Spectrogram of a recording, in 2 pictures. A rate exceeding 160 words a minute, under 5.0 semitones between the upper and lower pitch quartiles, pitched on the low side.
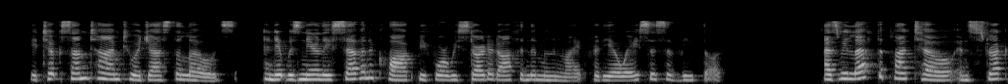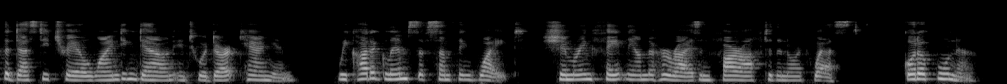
No: average, 180 wpm; average, 3.1 semitones; high, 220 Hz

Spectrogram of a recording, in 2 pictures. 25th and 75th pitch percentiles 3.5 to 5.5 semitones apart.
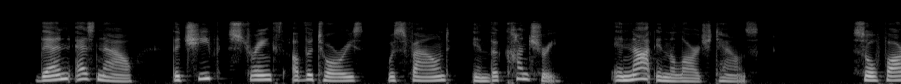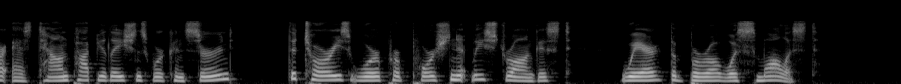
No: average, 2.7 semitones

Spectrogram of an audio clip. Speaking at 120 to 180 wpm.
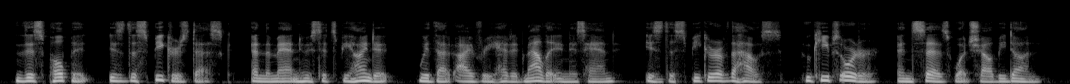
No: average, 200 wpm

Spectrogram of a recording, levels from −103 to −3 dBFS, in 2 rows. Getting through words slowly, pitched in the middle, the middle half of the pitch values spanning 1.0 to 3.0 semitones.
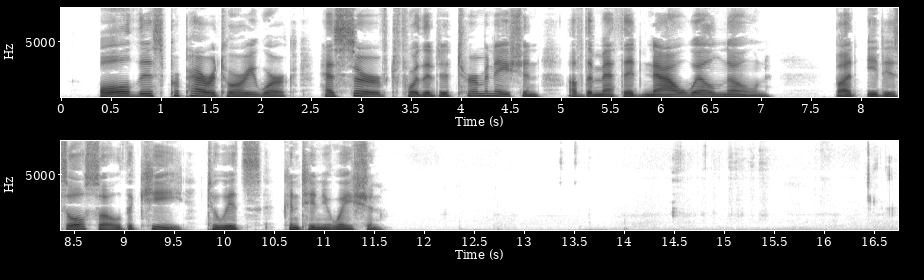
Yes: slow, 85 wpm; medium, 160 Hz; narrow, 2.5 semitones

